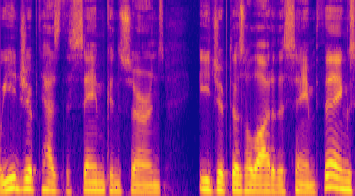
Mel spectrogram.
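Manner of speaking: normal talking voice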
